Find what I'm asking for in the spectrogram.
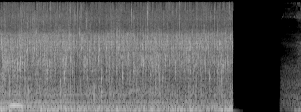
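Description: Loud, continuous sizzling and crackling of pork belly frying in hot oil, close up, cutting off abruptly to silence near the end.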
